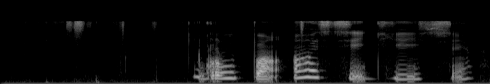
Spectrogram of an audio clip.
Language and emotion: Russian, sad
